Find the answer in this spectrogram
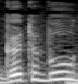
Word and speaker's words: Göteborg: Yeah, we say in Hebrew Göteborg. Is it correct? That's correct. Göteborg would be Göteborg. Okay. Would be the correct pronunciation.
